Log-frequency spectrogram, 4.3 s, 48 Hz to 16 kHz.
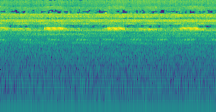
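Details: Park crickets at evening: a constant high shrill buzz with a louder chirp burst swelling in about every 1.4 seconds, three bursts in all, against low, faint background rumble.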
